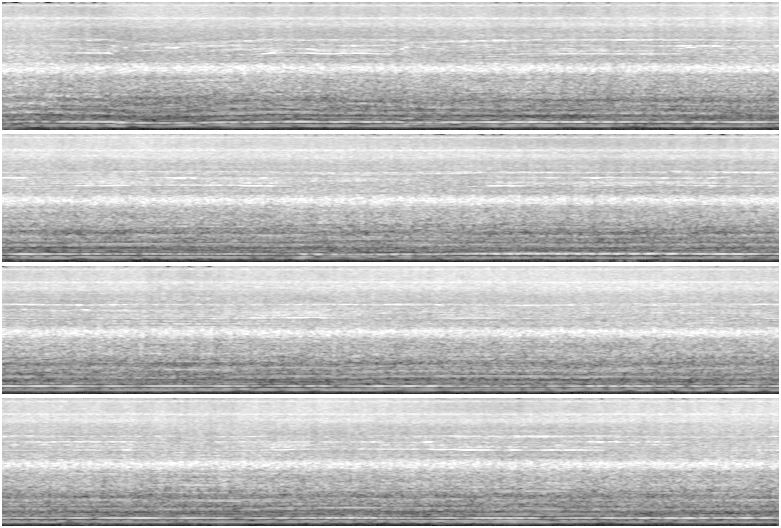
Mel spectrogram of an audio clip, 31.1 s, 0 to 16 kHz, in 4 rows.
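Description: Electric motors and propellers of a Y6 coaxial multicopter (six rotors on three arms) in flight: a loud, steady buzzing whine whose pitch dips slightly about a second in, then holds with small wavers as the craft hovers and climbs.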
